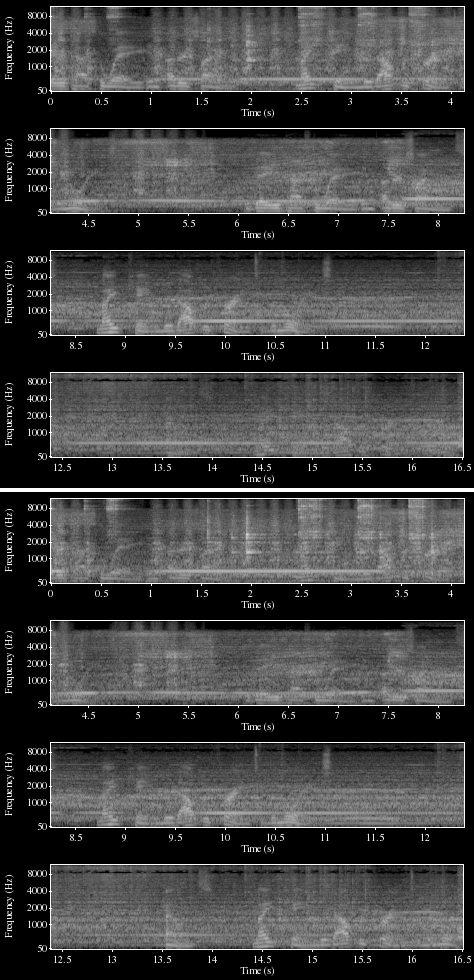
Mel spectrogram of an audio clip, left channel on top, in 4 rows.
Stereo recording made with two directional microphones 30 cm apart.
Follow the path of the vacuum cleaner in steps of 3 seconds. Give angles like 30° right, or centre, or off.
20° right, 10° right, centre, 10° right, 20° right, 20° right.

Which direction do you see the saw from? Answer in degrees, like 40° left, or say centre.
20° right.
